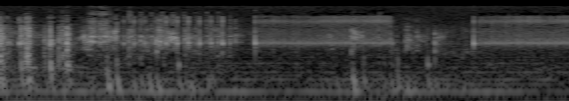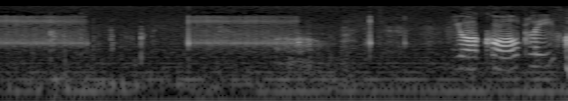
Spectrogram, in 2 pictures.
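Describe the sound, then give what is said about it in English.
A telephone is dialed with a quick series of clicks, followed by three long, steady ringing tones on the line. A brief voice comes in at the end. “But if I don't call someone now, while they're still down there, there'll be no time.”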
